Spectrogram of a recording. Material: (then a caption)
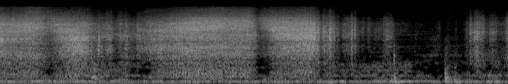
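Rubber. A green, soft, solid gel-filled rubber crocodile stress toy is pulled long and rubbed between fingers and thumbs. It gives a bright, hissing friction sound that swells in long waves, then turns choppier and quieter toward the end over a faint low hum.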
